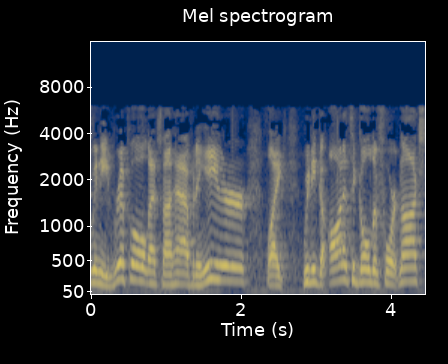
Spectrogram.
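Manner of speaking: plain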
